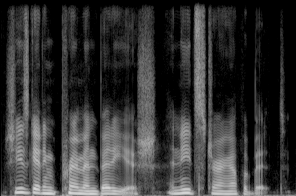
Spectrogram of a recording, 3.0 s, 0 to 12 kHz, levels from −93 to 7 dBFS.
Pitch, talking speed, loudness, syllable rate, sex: 185 Hz, 245 wpm, -18 LUFS, 5.9 syllables/s, female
